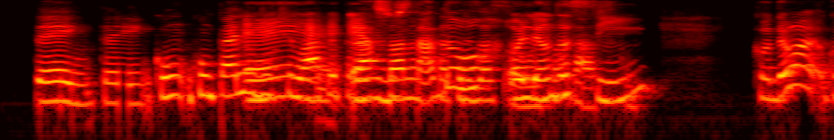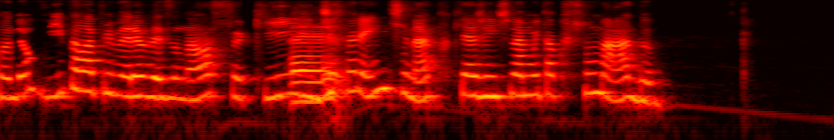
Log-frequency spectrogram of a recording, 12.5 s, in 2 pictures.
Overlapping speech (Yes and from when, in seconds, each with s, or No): Yes, from 1.8 s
